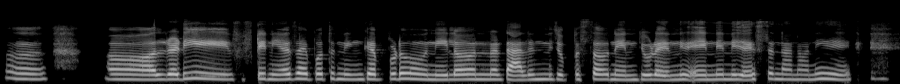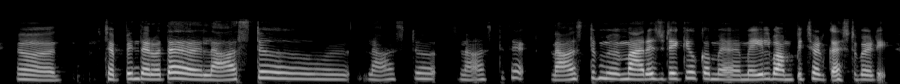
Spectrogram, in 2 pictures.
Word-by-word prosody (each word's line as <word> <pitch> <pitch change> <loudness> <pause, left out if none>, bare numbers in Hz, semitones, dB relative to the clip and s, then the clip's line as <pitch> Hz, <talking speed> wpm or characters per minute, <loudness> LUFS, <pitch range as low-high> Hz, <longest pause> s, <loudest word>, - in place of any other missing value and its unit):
ఆ! - - -4 1.3
Already 235 +4 +3 0.5
15 240 +1 -2
years 240 +3 0
అయిపోతుంది. 245 0 -2
ఇంకెప్పుడు 245 +2 0 0.3
నీలో 220 +1 +1 0.2
ఉన్న 230 0 -1
టాలెంట్‌ని 230 +3 0
జూపిస్తావు? 230 +1 -3
నేను 215 0 -2
జూడు 225 0 +2
ఎన్ని 225 +2 -2 0.2
ఎన్ని 230 +1 -2
జేస్తున్నాను 235 0 -3
అని 250 +3 -4 1.0
ఆహ్, 205 -3 +1 0.5
చెప్పిన 235 +3 +1
తరువాత 230 +2 +4 0.4
లాస్టు, 220 +8 0 1.1
లాస్ట్, 235 +5 -9 0.5
లాస్ట్‌దే 285 +8 -7 0.4
లాస్ట్ 225 +7 0 0.4
మ్యారేజ్ 240 +2 +6
డేకి 265 +2 +3
ఒక 265 - 0
మె 230 - 0 0.2
మెయిల్ 230 +3 +3
బంపించాడు 225 +1 +1
కష్టపడి. 220 0 -1
230 Hz, 100 wpm, -24 LUFS, 225-245 Hz, 1.3 s, మ్యారేజ్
